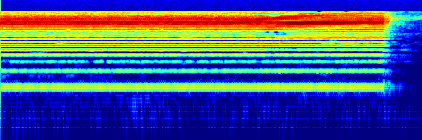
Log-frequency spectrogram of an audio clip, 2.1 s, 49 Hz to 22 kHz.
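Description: Synthesized 500 Hz positive sawtooth test tone, a steady bright tone at one pitch, rich in both odd and even harmonics. It cuts off suddenly just before the end.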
